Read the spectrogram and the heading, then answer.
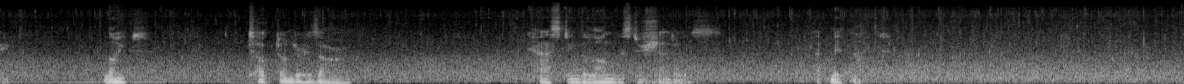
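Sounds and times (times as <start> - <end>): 
running water of a stream: 0.0 - 11.8
speech: 1.0 - 1.6, 2.5 - 3.6, 5.4 - 7.2, 8.2 - 8.8.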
